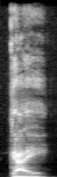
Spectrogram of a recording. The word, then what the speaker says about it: ไก่: For example, Gai in the low tone meaning chicken, Kwai in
